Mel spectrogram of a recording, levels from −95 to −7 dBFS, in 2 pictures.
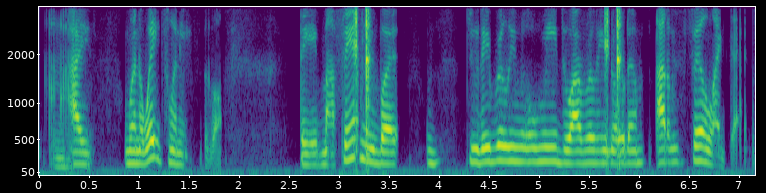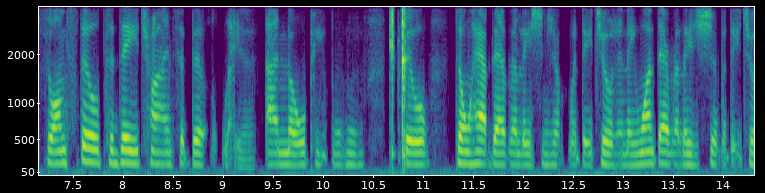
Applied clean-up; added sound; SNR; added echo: neural diffusion model UNIVERSE++.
